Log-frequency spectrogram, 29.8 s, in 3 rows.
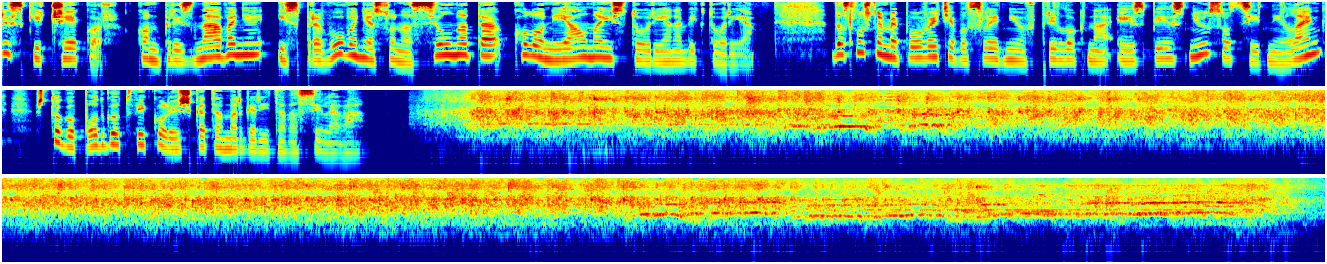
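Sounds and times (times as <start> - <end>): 
speech: 0.0 - 13.3
applause and cheering in Victoria's parliament after Treaty legislation passed: 13.0 - 29.7.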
